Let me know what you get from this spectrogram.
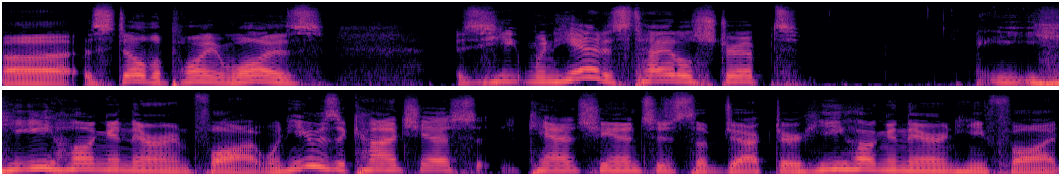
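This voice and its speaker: On a very clean recording with a silent background, a man with a Michigan accent talks at a moderate pace in a high pitch with very wide pitch swings. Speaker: podcast host. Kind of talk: casual chat. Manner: halting, many fillers.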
